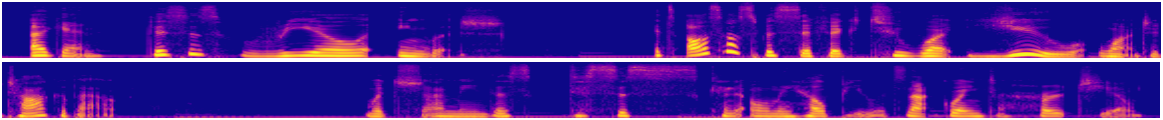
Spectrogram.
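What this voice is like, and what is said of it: Southern American accent. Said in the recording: “an American from the South. Even I have a distinct accent.”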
